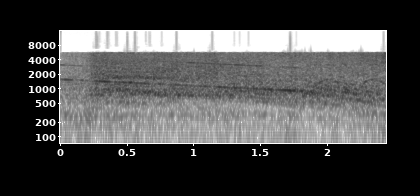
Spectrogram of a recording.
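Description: Police siren sound effect, its wail gliding slowly down in pitch, over a loud steady hiss of noise.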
